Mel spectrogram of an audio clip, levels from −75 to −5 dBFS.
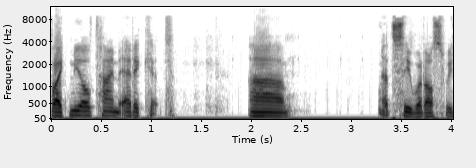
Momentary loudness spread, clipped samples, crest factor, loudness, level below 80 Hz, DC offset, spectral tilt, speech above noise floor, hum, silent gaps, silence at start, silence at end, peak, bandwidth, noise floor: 18 LU; 0.2%; 16 dB; -15 LUFS; -44 dBFS; 4%; -5.5 dB/octave; 44 dB; none; none; 0 s; 0 s; 0 dBFS; 9.2 kHz; -58 dBFS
